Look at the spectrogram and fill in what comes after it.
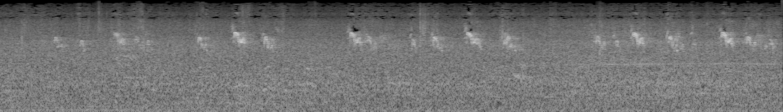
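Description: A small bird chirping over and over in short, high, falling notes, often in pairs, about one or two a second, over a steady background rush of noise.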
